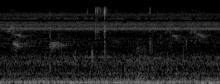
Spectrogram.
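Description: Steady high-pitched insect chirring, with one faint click about halfway through.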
